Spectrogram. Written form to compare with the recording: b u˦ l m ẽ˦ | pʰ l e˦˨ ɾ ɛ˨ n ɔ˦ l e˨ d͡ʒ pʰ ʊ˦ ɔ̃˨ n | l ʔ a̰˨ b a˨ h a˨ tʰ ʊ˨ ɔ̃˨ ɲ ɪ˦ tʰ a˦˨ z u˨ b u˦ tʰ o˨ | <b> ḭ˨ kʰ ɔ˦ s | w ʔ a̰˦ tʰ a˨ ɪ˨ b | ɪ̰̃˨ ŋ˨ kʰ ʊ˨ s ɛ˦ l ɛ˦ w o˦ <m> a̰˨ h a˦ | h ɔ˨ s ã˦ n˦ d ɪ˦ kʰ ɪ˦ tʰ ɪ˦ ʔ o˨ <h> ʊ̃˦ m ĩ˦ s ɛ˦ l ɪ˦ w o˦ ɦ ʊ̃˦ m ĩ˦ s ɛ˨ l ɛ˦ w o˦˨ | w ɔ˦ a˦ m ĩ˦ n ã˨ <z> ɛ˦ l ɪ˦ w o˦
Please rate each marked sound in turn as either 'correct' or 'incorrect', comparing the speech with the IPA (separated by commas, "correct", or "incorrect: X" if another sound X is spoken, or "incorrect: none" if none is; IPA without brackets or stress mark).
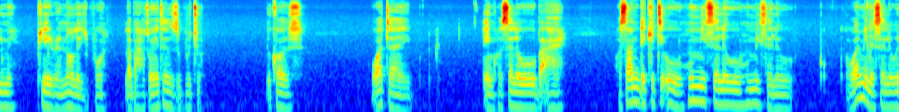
correct, incorrect: b, correct, incorrect: s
